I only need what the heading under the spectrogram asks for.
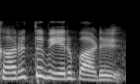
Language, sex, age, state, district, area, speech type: Tamil, female, 30-45, Tamil Nadu, Tiruvallur, urban, read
